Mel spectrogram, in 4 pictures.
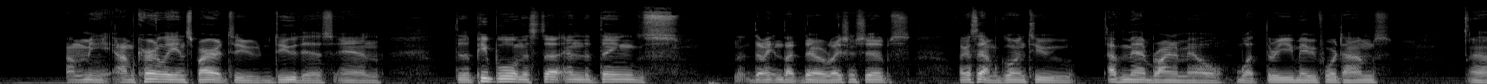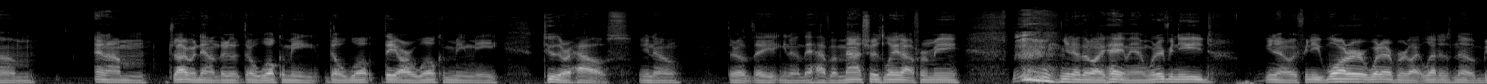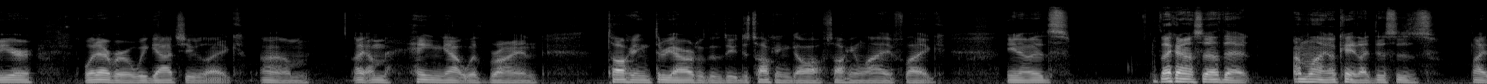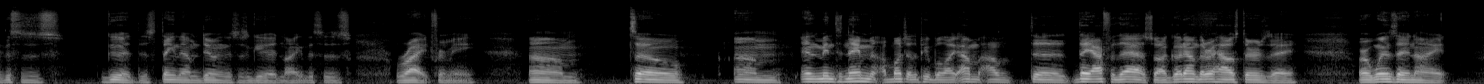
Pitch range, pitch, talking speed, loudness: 90-110 Hz, 100 Hz, 180 wpm, -28 LUFS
